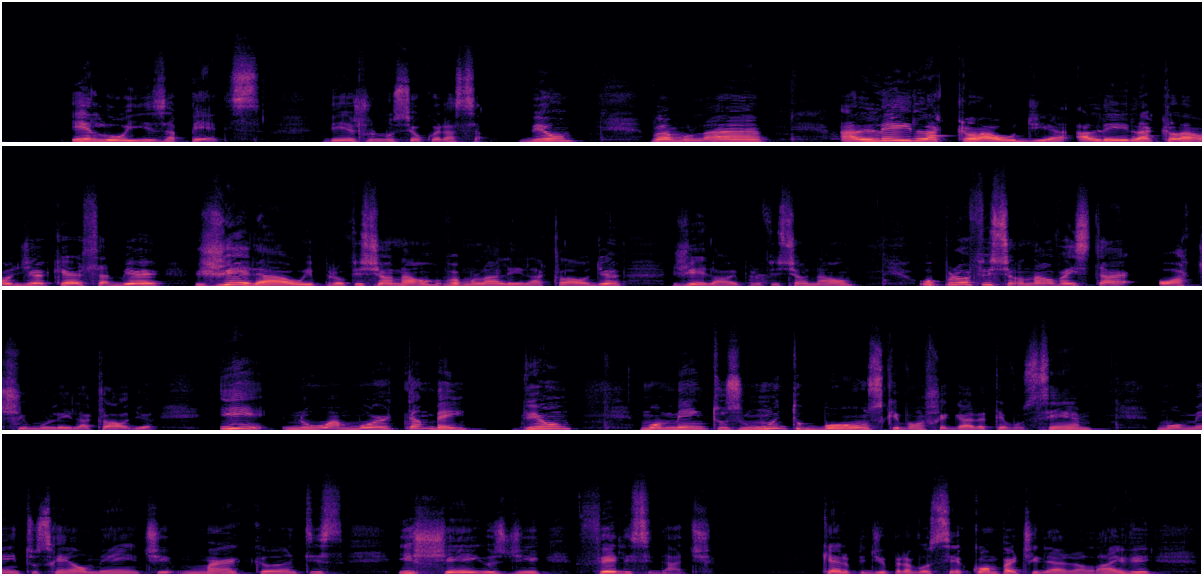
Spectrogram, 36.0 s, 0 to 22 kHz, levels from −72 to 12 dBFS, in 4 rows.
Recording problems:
none

